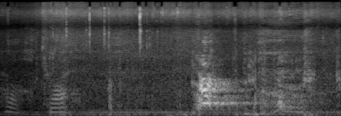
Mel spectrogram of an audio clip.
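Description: Dogs barking in a haunted harvest video game, a few sharp yips and barks rising out of game ambience around a talking voice, loudest in a burst near the middle.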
